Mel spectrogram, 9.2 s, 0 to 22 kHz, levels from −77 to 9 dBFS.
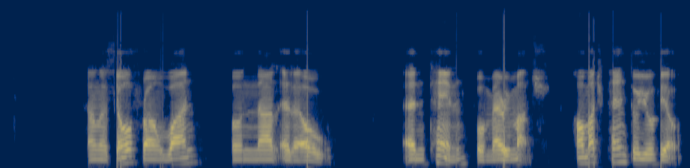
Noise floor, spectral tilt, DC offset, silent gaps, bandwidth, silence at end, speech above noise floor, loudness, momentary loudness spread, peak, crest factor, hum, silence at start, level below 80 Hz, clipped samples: -84 dBFS; -4.5 dB/octave; under 0.1%; none; 15.5 kHz; 0.15 s; 66 dB; -18 LUFS; 9 LU; -2 dBFS; 18 dB; none; 1.2 s; -58 dBFS; under 0.1%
